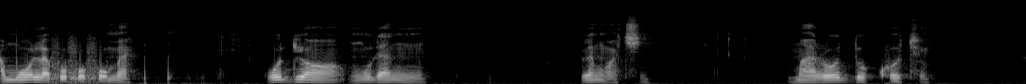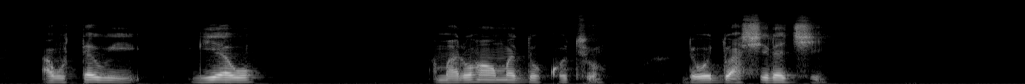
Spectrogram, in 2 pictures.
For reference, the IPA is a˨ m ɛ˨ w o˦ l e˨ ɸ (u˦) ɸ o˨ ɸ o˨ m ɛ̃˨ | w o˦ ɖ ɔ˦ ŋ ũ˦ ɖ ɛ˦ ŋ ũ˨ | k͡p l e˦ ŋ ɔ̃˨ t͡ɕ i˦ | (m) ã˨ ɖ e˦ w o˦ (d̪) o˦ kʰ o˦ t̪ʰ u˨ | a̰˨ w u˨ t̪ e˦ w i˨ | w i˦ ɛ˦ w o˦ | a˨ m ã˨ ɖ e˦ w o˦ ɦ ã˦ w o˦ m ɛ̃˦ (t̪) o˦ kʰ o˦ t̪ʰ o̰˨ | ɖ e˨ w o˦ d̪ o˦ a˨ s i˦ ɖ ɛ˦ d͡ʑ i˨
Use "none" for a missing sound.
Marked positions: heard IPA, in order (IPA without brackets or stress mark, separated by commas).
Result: o˦, m, d̪, d̪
